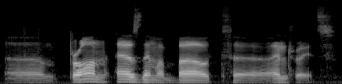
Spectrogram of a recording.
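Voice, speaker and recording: A man's voice: low-pitched, fairly even intonation, takes it slowly, fairly bright tone, clean tone, dry recording. A man talking casually as a player in a tabletop game.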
